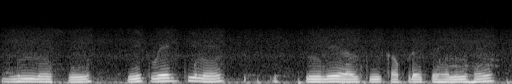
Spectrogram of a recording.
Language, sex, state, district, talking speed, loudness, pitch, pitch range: Hindi, male, West Bengal, Alipurduar, 130 wpm, -14 LUFS, 120 Hz, 115-130 Hz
